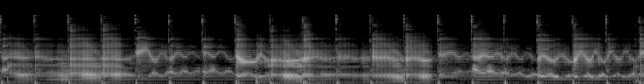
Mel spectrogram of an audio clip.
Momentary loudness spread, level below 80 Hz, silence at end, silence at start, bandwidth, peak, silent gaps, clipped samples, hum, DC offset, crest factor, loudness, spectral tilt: 8 LU; -52 dBFS; 0 s; 0 s; 11 kHz; -10 dBFS; none; under 0.1%; none; under 0.1%; 20 dB; -30 LUFS; -3.5 dB/octave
